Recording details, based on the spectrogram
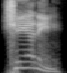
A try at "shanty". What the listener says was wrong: Shanny. See, and so there's a T at the end. Because in Michigan, we don't say it.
